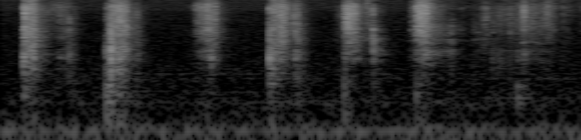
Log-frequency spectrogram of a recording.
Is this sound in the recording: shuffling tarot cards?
yes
